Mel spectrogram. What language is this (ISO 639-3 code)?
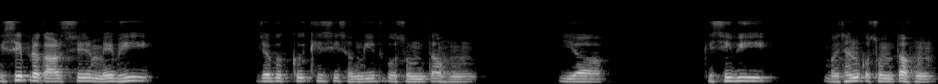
hin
